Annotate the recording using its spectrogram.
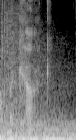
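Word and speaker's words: macaque: Next up, we have the long-tailed Macak. And yes, that is actually how you pronounce it.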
